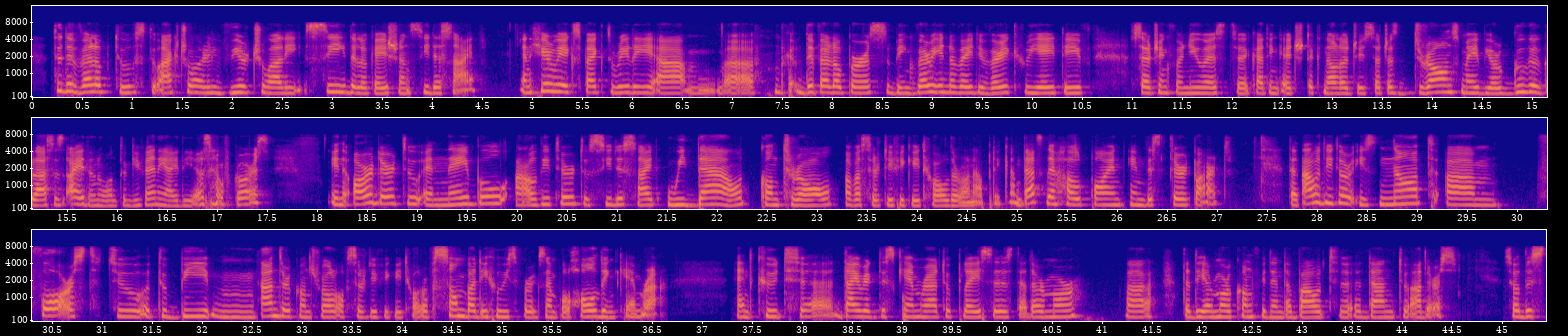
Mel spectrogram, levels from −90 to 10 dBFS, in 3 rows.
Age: 20-39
